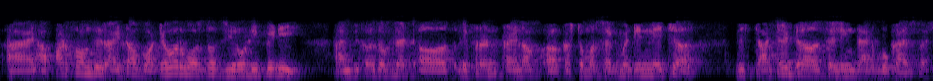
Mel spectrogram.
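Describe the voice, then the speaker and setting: A man with an Indian accent answering analysts as a company executive on an earnings call, haltingly and repeating words, over a phone conference line. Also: fairly high pitch, fairly even intonation, phone-quality sound, crowd noise.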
